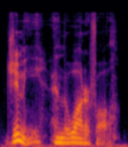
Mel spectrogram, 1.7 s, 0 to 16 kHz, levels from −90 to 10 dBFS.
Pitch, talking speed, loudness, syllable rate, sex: 115 Hz, 140 wpm, -18 LUFS, 5.0 syllables/s, male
